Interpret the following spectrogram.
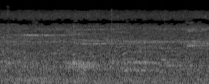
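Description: Steady low rumble and hum of a railway station platform, with no distinct events.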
